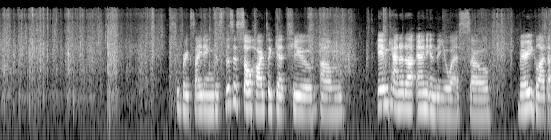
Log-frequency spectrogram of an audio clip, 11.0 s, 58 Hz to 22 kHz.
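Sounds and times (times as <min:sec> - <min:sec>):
tissue paper rustling and crinkling: 0:00.0 - 0:11.0.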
